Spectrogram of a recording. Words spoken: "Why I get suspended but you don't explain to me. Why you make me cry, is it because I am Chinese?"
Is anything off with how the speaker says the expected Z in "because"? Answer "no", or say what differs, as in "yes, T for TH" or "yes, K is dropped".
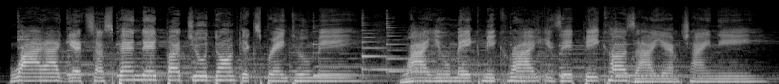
no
